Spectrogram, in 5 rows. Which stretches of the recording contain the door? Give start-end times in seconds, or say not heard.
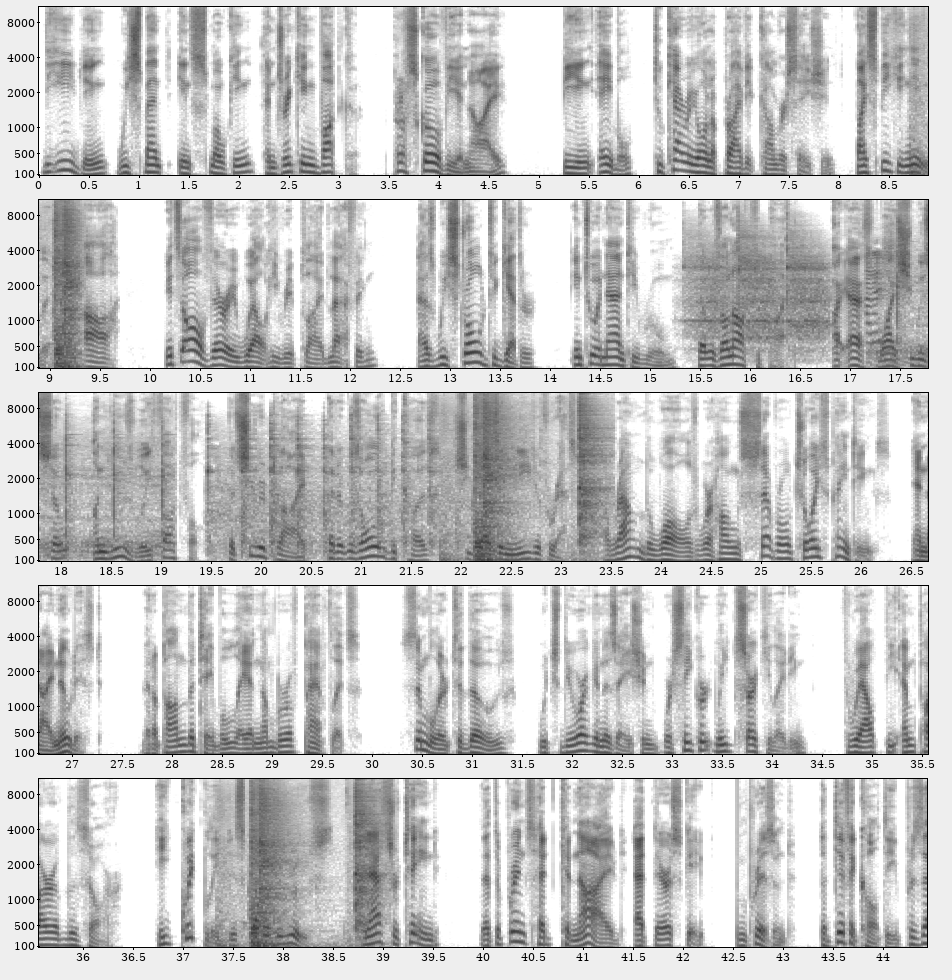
8.7-9.3, 21.8-23.6, 37.3-39.1.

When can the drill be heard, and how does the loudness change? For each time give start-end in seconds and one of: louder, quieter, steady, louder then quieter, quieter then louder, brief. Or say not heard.
not heard.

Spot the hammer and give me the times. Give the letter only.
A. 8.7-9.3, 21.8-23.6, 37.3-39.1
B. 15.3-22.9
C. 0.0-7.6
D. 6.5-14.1
B.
